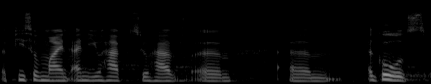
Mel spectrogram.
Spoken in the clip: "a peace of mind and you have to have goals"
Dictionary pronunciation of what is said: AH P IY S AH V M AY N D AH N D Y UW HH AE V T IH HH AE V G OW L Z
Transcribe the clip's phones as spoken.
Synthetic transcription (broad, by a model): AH P IY S AH V M AY N D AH N Y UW HH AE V T IH HH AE V G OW L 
